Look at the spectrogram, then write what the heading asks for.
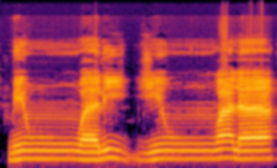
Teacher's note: نون ساکن کے بعد واو ہے تو نون ساکن پر غنہ کریں گے. من ولی ولا، لام کو دبانا ہے، واو کو دبانا ہے.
